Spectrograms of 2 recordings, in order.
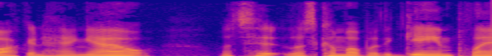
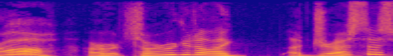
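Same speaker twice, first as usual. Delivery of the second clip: puppet-like put-on voice, higher; 7 semitones higher than usual. Retelling what Jeff said while playing Fortnite: imitating Jeff. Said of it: "not Jeff Clark impersonations".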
